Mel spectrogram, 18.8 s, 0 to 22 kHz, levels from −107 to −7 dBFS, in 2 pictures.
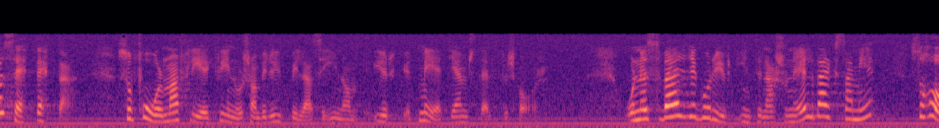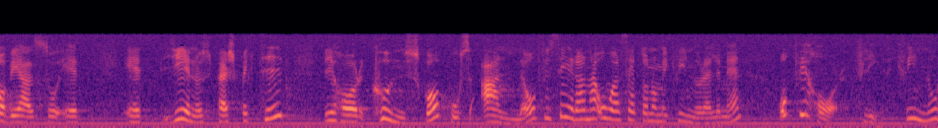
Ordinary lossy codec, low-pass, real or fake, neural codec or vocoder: none; 7.2 kHz; real; none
